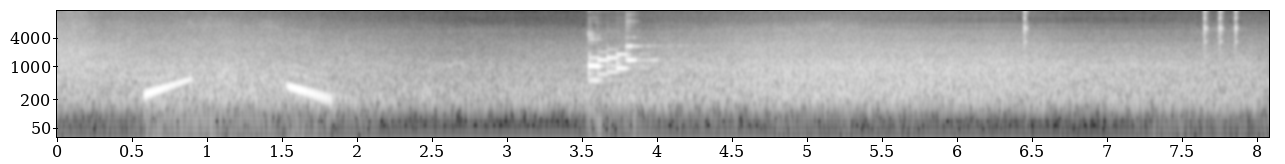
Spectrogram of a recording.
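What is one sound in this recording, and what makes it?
Soft wind blows steadily outdoors.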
